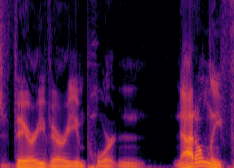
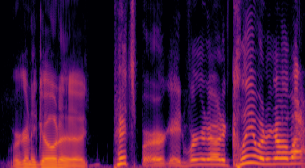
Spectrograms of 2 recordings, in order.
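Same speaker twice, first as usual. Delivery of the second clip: loud yell, pitched way up high; 14 semitones higher than usual. Comparing a coach's speech to an earlier one: Howard Dean scream impression. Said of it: "didn't it sound like Howard Dean".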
